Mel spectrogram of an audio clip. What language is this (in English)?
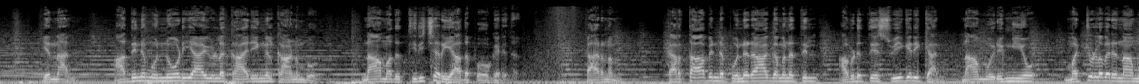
Malayalam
